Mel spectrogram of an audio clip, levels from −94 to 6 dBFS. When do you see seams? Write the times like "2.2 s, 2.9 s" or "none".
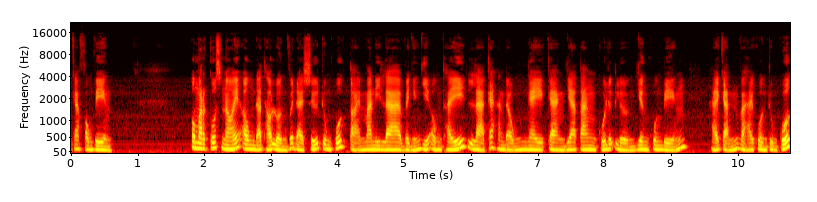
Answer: none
